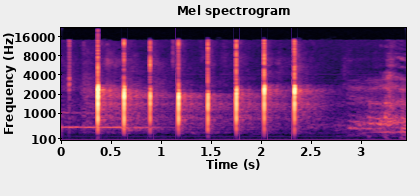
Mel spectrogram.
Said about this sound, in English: Everybody give him a nice hand for congratulations.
